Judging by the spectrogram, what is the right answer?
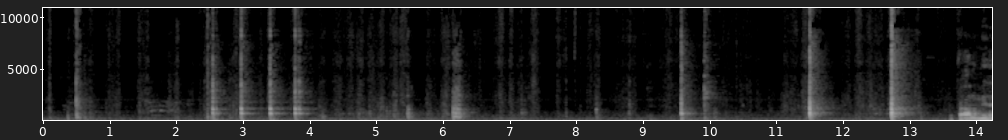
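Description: A knife chops and shaves food on a board, sharp irregular thunks scattered across the stretch with softer scraping in between, close and fairly quiet.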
